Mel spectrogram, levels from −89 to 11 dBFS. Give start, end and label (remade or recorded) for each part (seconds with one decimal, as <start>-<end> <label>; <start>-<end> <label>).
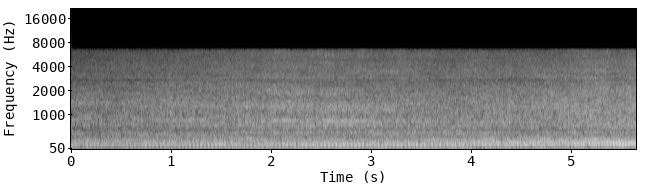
0.0-1.5 recorded; 1.5-2.0 remade; 2.0-5.7 recorded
